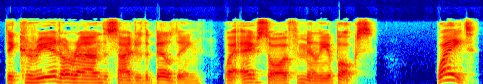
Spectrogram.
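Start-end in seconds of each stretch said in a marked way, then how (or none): 4.4-4.8 high, sudden cry; cried out. Acted. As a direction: cry out to stop the driver. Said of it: "he cried".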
